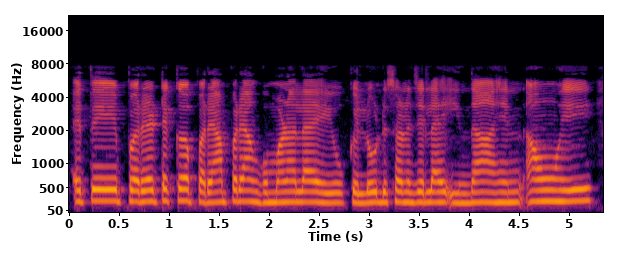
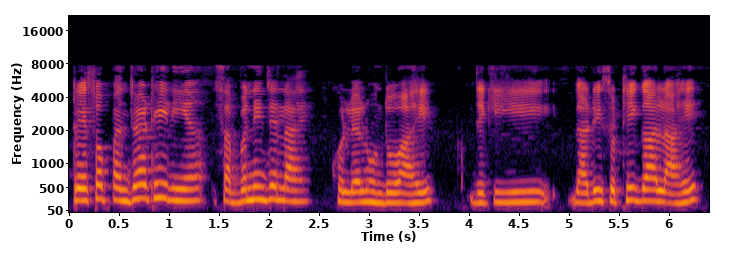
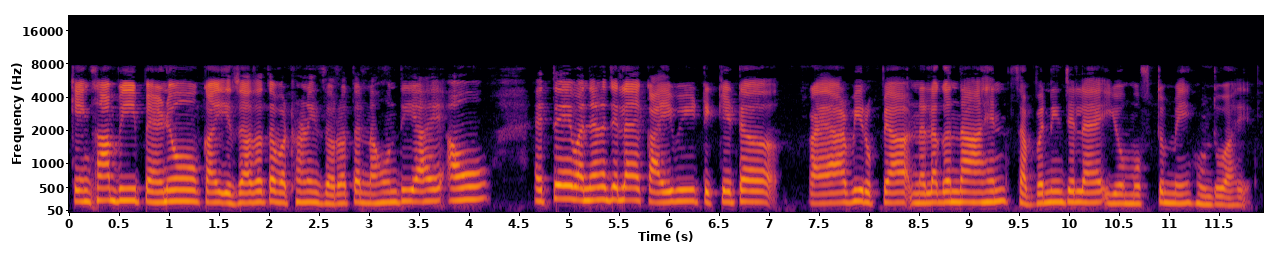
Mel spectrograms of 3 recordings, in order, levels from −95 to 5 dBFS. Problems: none marked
